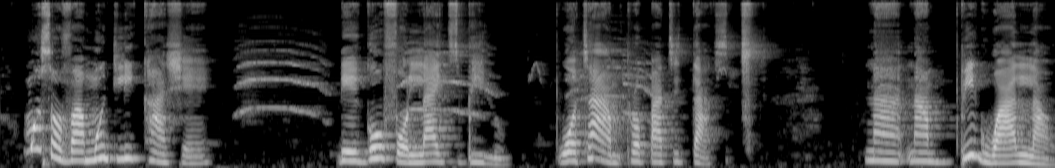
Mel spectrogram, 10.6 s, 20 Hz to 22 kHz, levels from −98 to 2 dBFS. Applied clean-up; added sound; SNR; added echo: classical method Wiener filter.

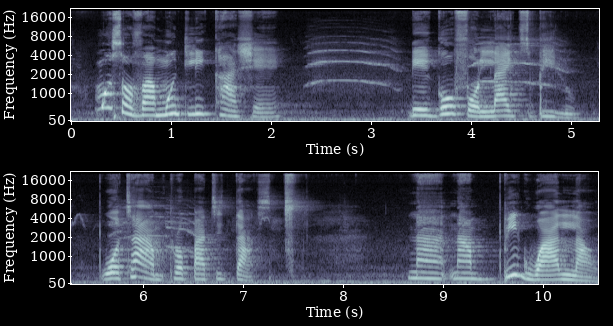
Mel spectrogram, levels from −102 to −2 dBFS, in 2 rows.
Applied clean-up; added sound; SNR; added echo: none; Bird; 18 dB; none.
